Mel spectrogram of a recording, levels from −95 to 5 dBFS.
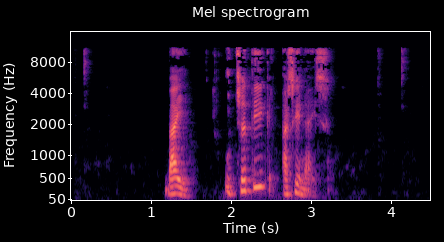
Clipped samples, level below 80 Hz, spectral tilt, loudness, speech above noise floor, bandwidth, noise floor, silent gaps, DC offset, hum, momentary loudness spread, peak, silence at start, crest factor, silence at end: under 0.1%; -72 dBFS; -3 dB/octave; -24 LUFS; 61 dB; 11.5 kHz; -85 dBFS; none; under 0.1%; none; 10 LU; -4 dBFS; 0.15 s; 24 dB; 1.25 s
